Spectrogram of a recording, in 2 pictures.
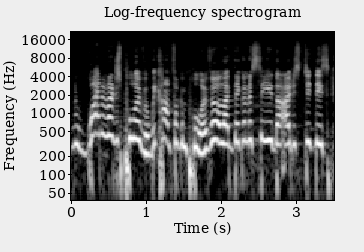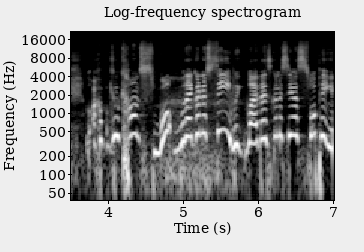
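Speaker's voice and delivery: high, flustered, second-guessing himself; dad panicking after pulling over in view of cops, high and flustered. Retold or imitated. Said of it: "And then he's like".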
